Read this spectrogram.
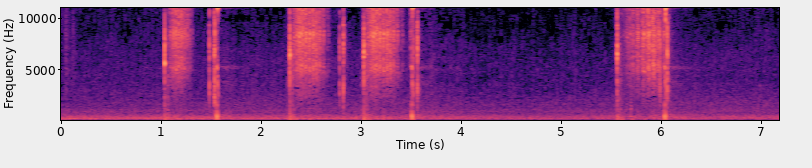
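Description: Heavy rings click and whoosh as they turn.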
